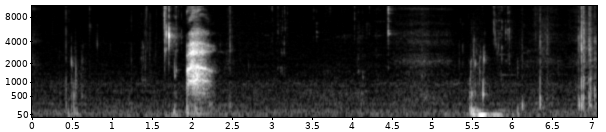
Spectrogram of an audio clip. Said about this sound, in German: Oh. Stück Eiswürfel. Ups. Ähm, erstmal kaputt gekaut.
